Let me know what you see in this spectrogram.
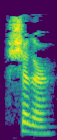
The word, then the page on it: sugar: British English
